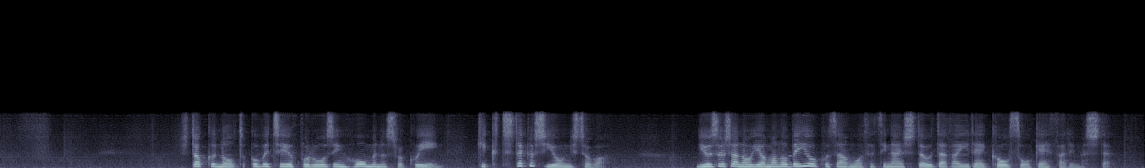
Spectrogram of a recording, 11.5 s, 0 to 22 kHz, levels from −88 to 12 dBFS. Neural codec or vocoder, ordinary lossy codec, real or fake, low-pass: codec, 16 kHz, 0.2 kbps, FocalCodec; none; fake; 7.2 kHz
